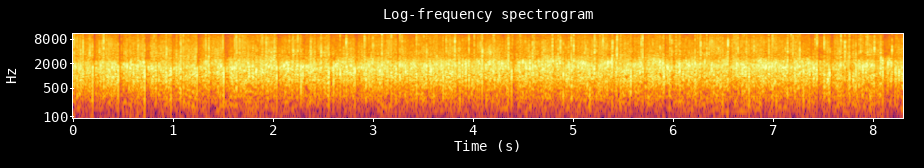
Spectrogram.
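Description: Theatre audience and cast applauding: a dense, steady clapping of many hands.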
